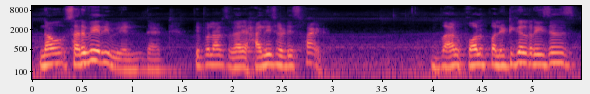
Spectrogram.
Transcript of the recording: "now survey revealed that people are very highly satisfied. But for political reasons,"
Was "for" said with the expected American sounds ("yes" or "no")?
no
